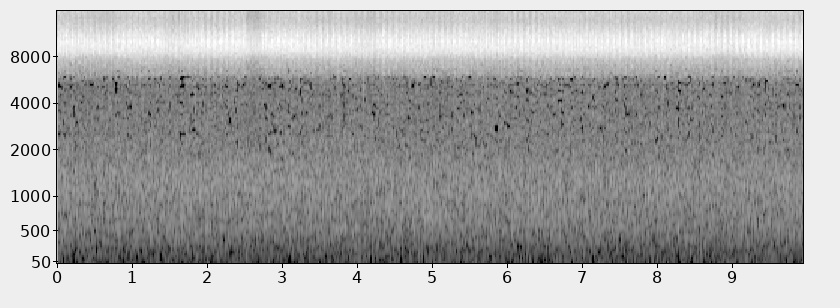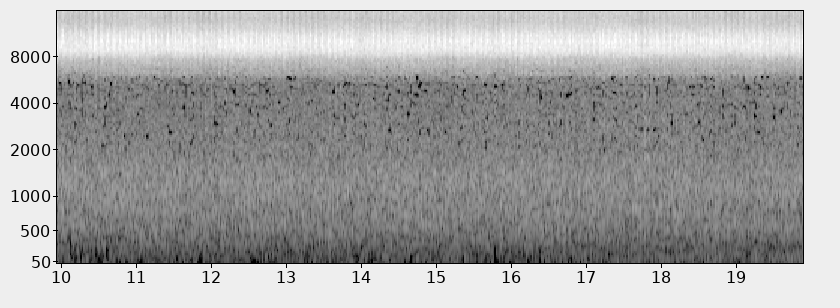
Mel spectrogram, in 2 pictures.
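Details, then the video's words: Cricket chorus, wing-rubbing chirps blending into one continuous high-pitched ringing drone that barely varies in loudness, with brief faint dips near the start and no other sounds. "cricket sound"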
